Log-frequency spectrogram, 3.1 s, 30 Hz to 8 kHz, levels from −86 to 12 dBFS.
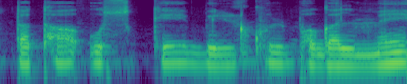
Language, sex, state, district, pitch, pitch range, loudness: Hindi, male, Uttar Pradesh, Shamli, 120 Hz, 110-125 Hz, -19 LUFS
